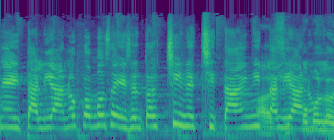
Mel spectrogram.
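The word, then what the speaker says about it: Cinecittà: chine chit Dinamarca no chine chit es son los grandes estudios de cine en Roma it pero es que el problema no fui yo el problema Fuiste tú porque eso se pronuncia ch que la ciudad del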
